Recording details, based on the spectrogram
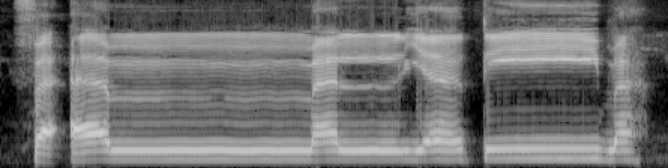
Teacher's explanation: এই জবরওয়ালা হামজাটি তাসদিদওয়ালা মিমের সাথে 3 সেকেন্ড পরিমাণ গুন্নাহ করে ধরে রেখে পড়তে হবে নাকের বাসি থেকে গুন্নাহ করে পড়তে হবে এই গুন্নাহকে ওয়াজিব গুন্নাহ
